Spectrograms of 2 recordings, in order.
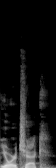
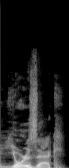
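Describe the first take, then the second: First: The second syllable sounds like 'check'. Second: The second syllable sounds like 'zek'. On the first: The speaker calls it wrong. "not your check" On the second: The speaker calls it right. "so Yorzek"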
